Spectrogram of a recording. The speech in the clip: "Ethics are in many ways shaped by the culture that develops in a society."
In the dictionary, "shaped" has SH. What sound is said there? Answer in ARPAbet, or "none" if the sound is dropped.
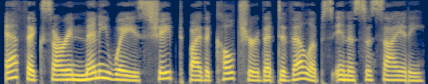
SH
